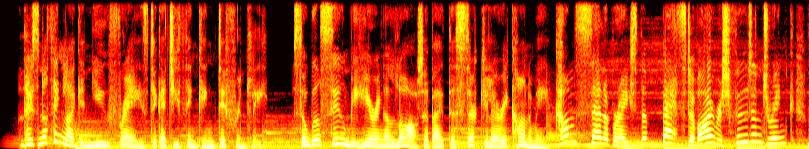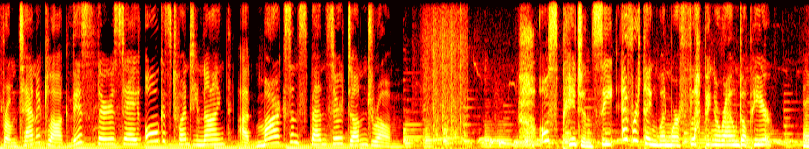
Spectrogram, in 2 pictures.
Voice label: commercial, Voice Talent - Female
